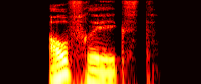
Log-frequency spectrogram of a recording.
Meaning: second-person singular dependent present of aufregen
- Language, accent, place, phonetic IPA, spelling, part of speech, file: German, Germany, Berlin, [ˈaʊ̯fˌʁeːkst], aufregst, verb, De-aufregst.ogg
